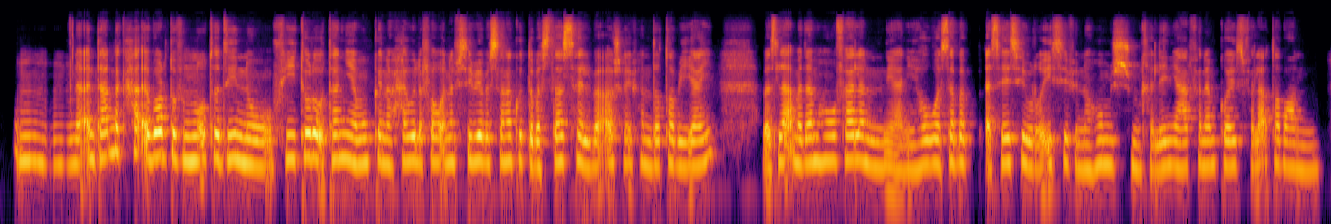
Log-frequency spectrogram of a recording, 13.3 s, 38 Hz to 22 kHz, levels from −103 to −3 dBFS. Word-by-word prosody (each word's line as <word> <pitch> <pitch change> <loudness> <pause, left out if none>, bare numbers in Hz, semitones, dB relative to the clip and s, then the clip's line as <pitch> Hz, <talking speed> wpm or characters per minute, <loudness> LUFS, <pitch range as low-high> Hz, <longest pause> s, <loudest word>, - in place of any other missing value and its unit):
إمم، 230 -1 -3
إمم، 210 0 -9
لأ 215 +1 0
أنت 245 0 +1
عندك 290 +4 +2
حق 280 - +2
برضه 255 +1 +7
في 240 - -9
النقطة 230 +1 +3
دي، 240 +1 0
إنه 210 -4 +1
في 240 0 -3
طُرق 250 0 +6
تانية 240 0 0
ممكن 220 +1 -1
أحاول 225 +2 0
أفوَّق 225 - -1
نفسي 225 +1 -2
بيها، 235 0 +6
بس 220 0 +3
أنا 230 0 +1
كنت 230 -2 -2
باستسهل 205 +1 +2
بقى، 200 - 0
شايفة 215 0 -7
إن 200 - -4
ده 200 - 0
طبيعي. 205 +4 -2 0.5
بس - - 0
لأ، 225 - +3
ما 210 - +1
دام 220 +2 +1
هو 230 +1 -1
فعلًا 230 -4 0
يعني 95 - -6
هو 210 +1 0
سبب 220 +1 -1 0.2
أساسي 220 +1 0
ورئيسي 210 +2 -3
في 210 - -14
إنه 185 -1 -6
هو 200 +4 -4
مش 210 0 0
مخليني 190 +2 -4
عارفة 195 +1 -5
أنام 200 0 -3
كويس، 205 0 -2
فلأ 205 - -4
طبعًا، 190 -4 -6
220 Hz, 220 wpm, -21 LUFS, 200-230 Hz, 0.5 s, برضه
